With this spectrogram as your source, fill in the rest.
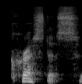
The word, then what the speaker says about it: Crestus: And I can never say it right, so I want to make sure that I say it correctly. So it is Crestus is the name of it.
